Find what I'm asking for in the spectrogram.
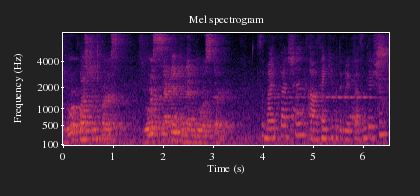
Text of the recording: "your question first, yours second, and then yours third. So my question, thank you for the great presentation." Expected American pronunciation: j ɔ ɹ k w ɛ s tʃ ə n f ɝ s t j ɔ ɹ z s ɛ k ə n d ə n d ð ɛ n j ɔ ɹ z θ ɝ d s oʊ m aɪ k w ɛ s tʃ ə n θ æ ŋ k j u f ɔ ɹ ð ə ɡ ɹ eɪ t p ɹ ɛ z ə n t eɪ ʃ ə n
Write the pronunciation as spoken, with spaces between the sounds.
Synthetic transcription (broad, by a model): j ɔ ɹ k w ɛ s tʃ ə n f ɝ s t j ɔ ɹ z s ɛ k ə n d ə n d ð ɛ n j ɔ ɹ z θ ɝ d s oʊ m aɪ k w ɛ s tʃ ə n t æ ŋ k j u f ɔ ɹ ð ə ɡ ɹ eɪ t p ɹ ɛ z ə n t eɪ ʃ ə n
